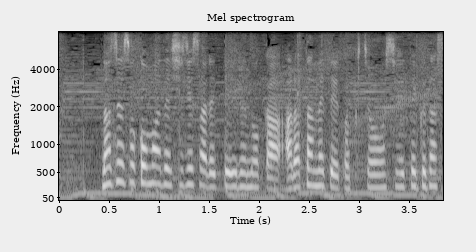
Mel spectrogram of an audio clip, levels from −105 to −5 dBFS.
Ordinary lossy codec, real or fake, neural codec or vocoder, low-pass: none; real; none; none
